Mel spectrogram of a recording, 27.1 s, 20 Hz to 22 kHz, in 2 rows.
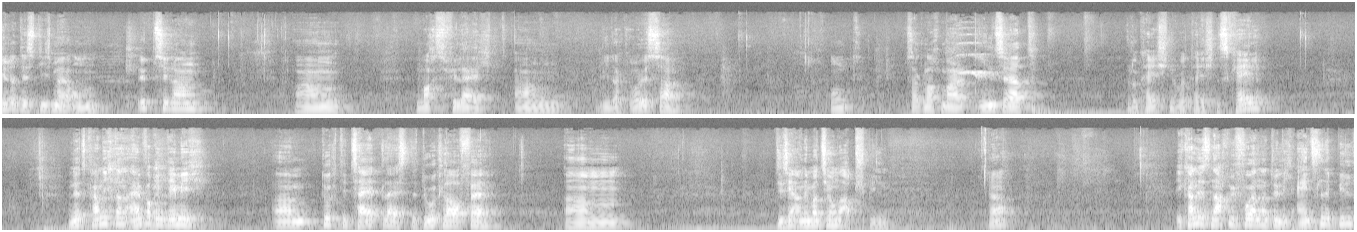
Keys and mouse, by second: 2.3-6.1 drag, 6.1 s, 7.4-9.3 drag, 9.7 1, 14.7-17.1 drag.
